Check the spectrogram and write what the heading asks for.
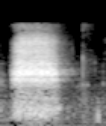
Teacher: palatal alveolar sounds have the tongue moving ever so slightly back in the vocal tract but not quite back to the soft palate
